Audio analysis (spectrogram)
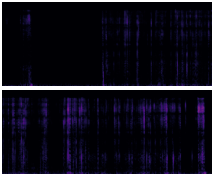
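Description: A small paintbrush brushes over clear plastic cling film wrapped around a round microphone, right at the grille. After a brief first stroke and a pause, a dense run of crinkly, scratchy brushing strokes follows, with bright crackling peaks and a low rumble underneath.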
